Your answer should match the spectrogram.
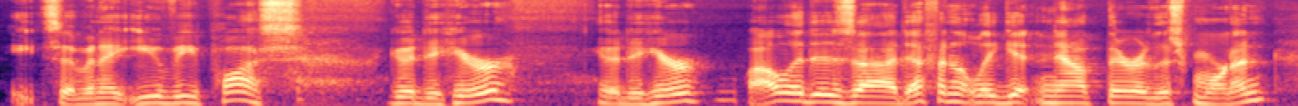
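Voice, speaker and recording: A man's voice: on the high side, moderate pace. A middle-aged man with an American accent presenting an instructional demonstration with casual radio chat, methodical in his delivery, recorded in an indoor studio. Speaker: presenter, ham radio operator. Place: indoor studio with wood-panel backdrop.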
